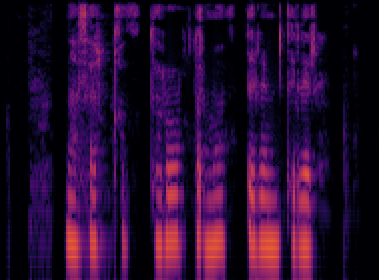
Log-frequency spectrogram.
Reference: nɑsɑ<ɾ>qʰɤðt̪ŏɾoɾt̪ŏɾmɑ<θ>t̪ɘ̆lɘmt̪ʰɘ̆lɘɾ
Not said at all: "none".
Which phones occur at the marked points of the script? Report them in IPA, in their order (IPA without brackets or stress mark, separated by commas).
ɾ, θ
